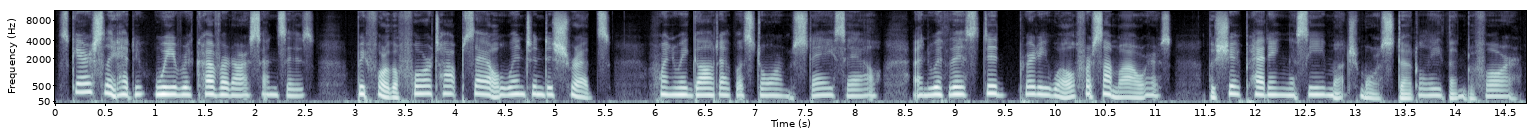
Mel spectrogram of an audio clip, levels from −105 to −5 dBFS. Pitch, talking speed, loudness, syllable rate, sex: 195 Hz, 155 wpm, -20 LUFS, 4.4 syllables/s, female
